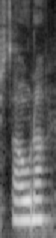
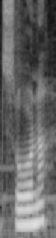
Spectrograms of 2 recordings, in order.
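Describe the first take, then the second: First: The word has a Finnish pronunciation. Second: The word has an English-style pronunciation. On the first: The speaker calls it right. "that's actually how you pronounce it in Finnish" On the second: The speaker calls it wrong. "not sauna"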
